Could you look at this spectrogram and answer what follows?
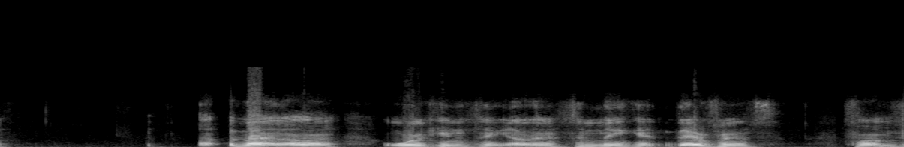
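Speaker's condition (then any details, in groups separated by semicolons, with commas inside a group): ALS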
